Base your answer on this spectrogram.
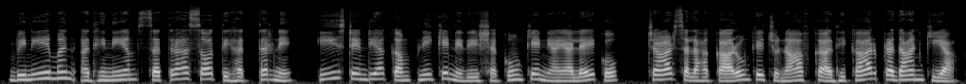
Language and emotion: Hindi, neutral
